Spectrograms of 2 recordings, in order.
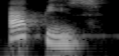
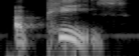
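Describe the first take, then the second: First: "appease" wrongly stressed on the first syllable, AP-pease; acento inicial. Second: "appease" stressed on the second syllable, a-PEASE; acento final. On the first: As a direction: hit the opening "a" of "appease". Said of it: "nosotros no decimos appease". ("appease" con el acento en la primera sílaba) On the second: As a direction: lean on the long "ee" of "appease". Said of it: "la vocal acentuada es I". ("appease" con el acento en la I) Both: Shown as a demonstration.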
